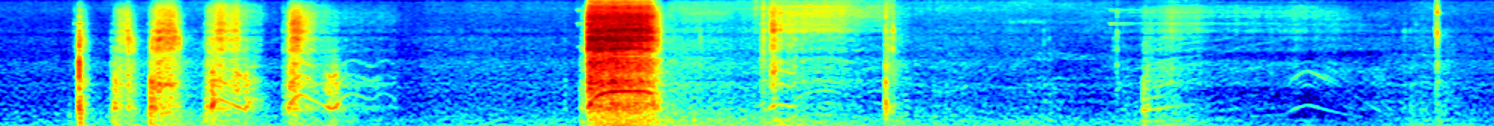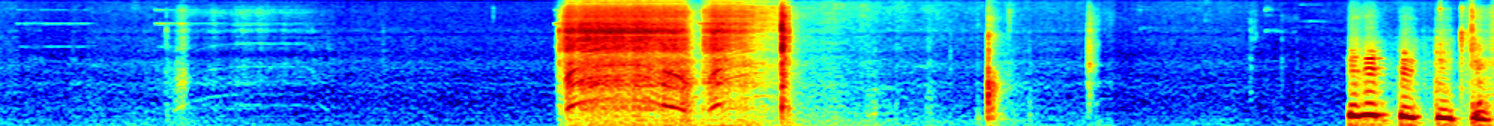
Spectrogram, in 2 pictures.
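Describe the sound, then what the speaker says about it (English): A power drill boring a pilot hole in wood for a small wooden gift, two short bursts of whirring motor separated by a long quiet gap, with light tapping and handling sounds around them. "I need to put a little pilot hole into there."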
